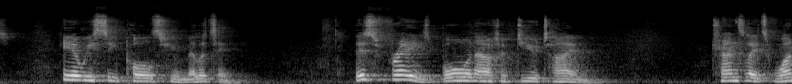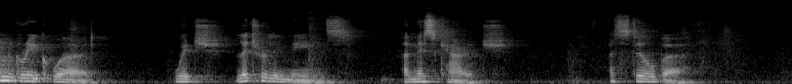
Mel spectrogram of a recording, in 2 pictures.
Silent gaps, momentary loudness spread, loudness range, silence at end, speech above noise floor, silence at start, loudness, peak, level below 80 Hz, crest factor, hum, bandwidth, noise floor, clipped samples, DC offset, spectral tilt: none; 18 LU; 10 LU; 0.9 s; 34 dB; 0 s; -23 LUFS; -4 dBFS; -52 dBFS; 20 dB; none; 15 kHz; -57 dBFS; under 0.1%; under 0.1%; -5.5 dB/octave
